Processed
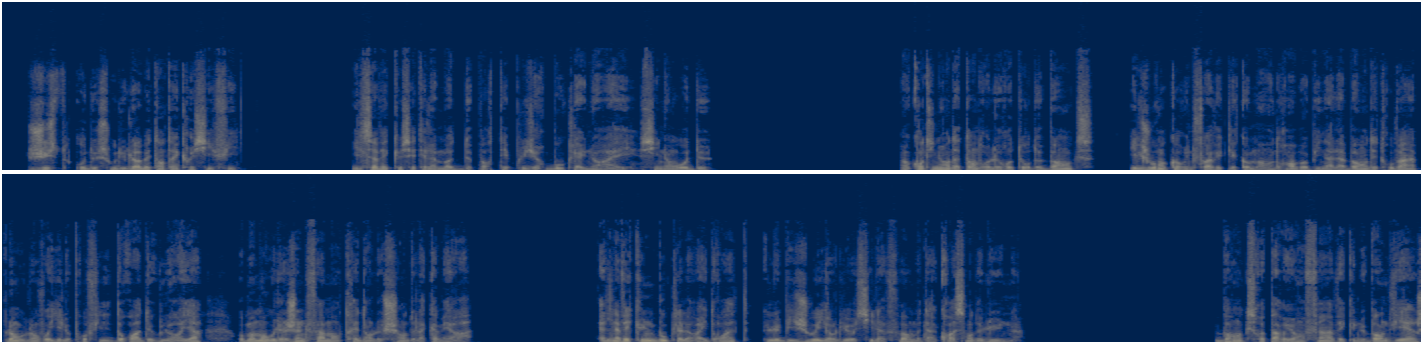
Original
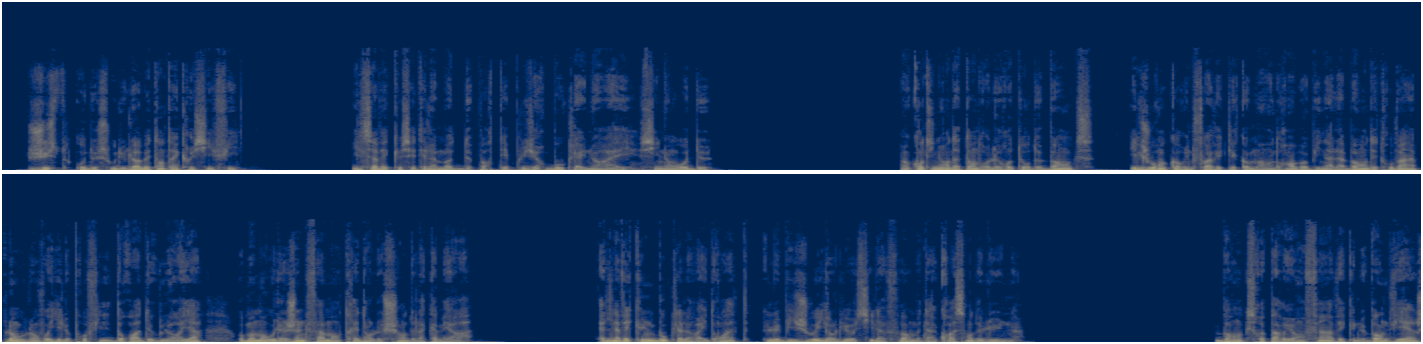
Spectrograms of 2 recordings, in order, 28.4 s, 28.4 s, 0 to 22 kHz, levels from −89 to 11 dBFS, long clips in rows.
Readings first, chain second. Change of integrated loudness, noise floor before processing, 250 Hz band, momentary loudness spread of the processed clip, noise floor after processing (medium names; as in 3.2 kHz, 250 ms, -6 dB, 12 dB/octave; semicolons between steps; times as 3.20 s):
-6.0 dB, -82 dBFS, -8.5 dB, 9 LU, under -85 dBFS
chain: high-pass 880 Hz 6 dB/octave; comb 7.1 ms, depth 36%; in parallel at -7 dB: crossover distortion -59 dBFS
